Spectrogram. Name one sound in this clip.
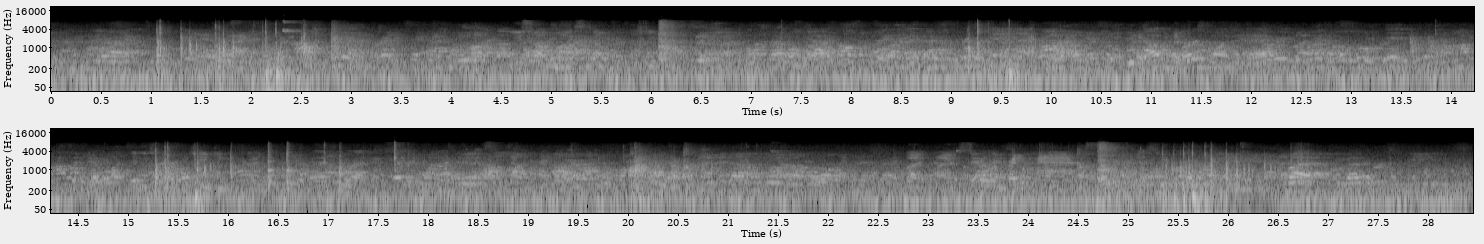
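Players spin and slide the rods with rattling knocks.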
